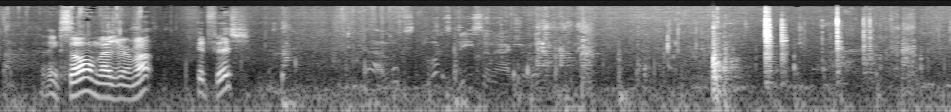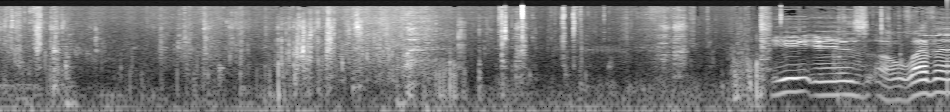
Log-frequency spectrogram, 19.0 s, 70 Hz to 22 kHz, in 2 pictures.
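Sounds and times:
wind rumbling on microphone: 0:00.0 - 0:19.0
knocks and scrapes handling fish: 0:02.7 - 0:18.7.

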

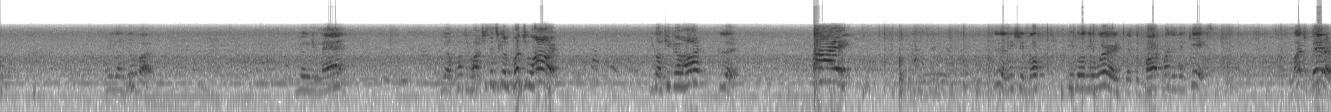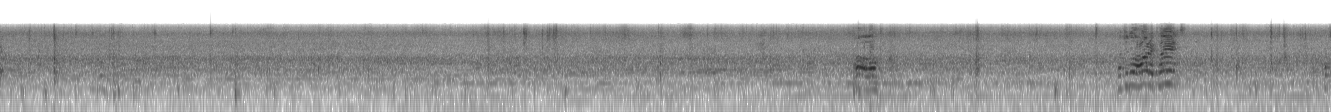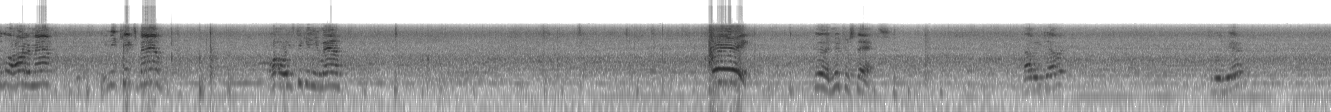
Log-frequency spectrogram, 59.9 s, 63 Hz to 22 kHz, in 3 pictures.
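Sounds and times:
gym room noise hiss: 0:00.0 - 0:59.9.

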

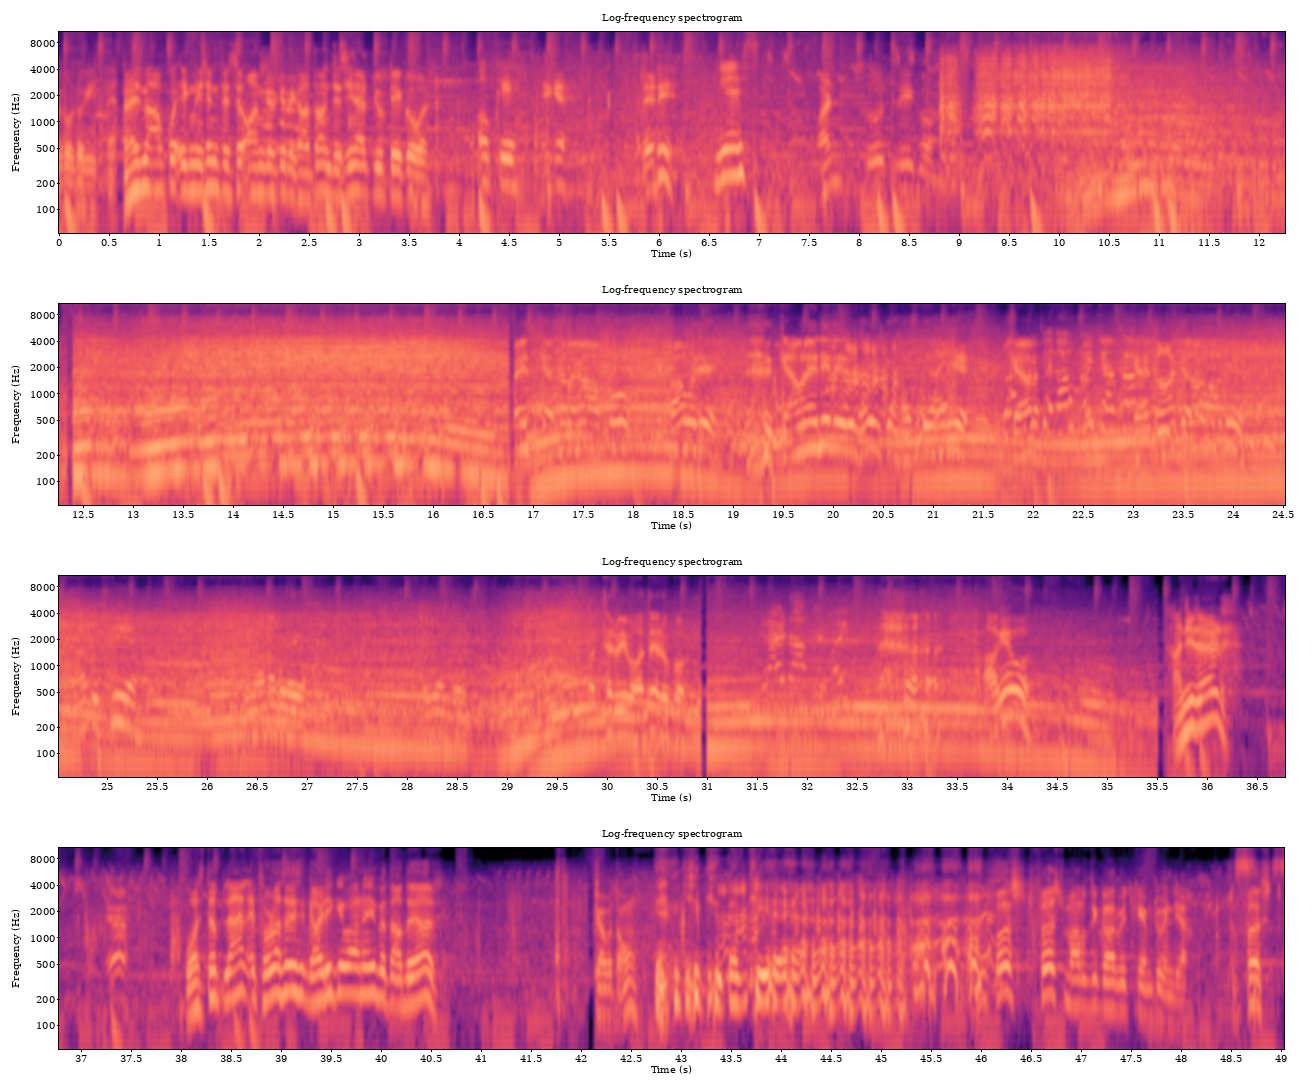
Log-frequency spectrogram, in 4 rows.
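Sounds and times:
loud music with guitar: 0:00.0 - 0:39.5
small car engine revving: 0:08.8 - 0:35.5.

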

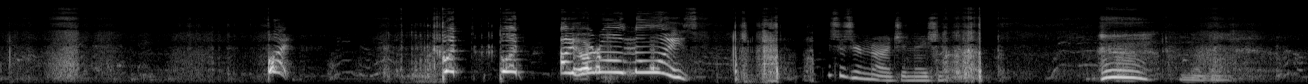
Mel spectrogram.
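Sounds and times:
child making vocal noises: 0:10.8 - 0:11.6.

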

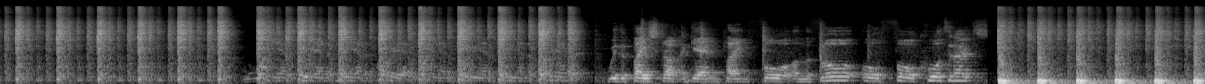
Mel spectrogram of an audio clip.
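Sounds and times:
hi-hat playing sixteenth notes: 0:00.0 - 0:06.0
bass drum beats: 0:00.0 - 0:06.6, 0:10.0 - 0:12.0.

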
